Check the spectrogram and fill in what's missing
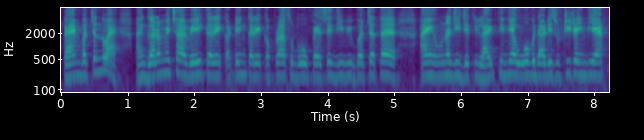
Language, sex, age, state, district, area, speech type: Sindhi, female, 60+, Delhi, South Delhi, urban, spontaneous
